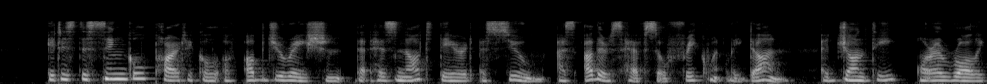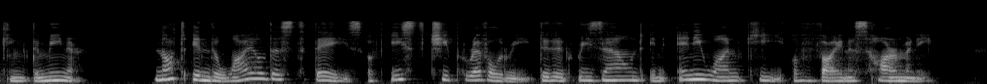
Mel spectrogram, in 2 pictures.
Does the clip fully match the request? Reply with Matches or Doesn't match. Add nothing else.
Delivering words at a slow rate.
Matches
